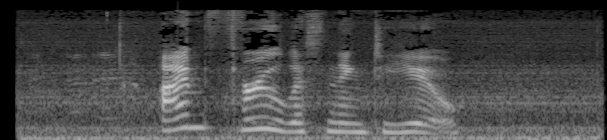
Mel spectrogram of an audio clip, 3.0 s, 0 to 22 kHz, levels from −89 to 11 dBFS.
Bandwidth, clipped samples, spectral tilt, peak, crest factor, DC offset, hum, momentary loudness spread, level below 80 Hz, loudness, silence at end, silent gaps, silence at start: 16.5 kHz; under 0.1%; -3 dB/octave; 0 dBFS; 20 dB; under 0.1%; none; 21 LU; -36 dBFS; -17 LUFS; 0 s; none; 0.1 s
